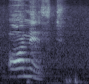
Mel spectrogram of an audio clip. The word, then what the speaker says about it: honest: Honest, the H is silent here and we are stressing with O, vowel sound.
